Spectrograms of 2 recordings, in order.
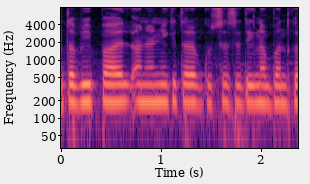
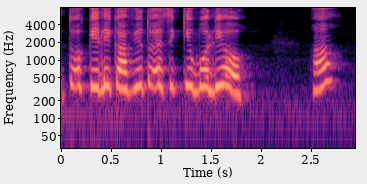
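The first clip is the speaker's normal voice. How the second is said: taunting sister; 10 semitones higher, 8 dB louder than usual. Acted. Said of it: "तो तभी पायल बोलती कि".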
